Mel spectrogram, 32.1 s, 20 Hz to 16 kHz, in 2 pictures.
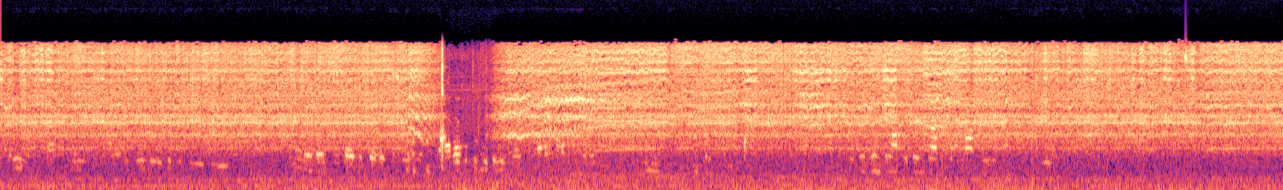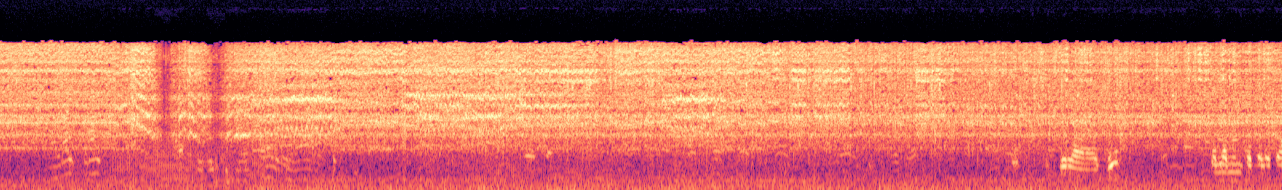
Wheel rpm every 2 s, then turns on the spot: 200, 200, 170, 110, 200, 200, 200, 200, 190, 100, 190, 200, 200, 200, 200, 200.
none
